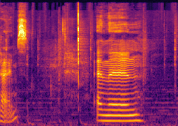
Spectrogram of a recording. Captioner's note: brush tapping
